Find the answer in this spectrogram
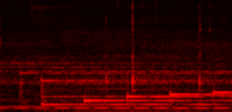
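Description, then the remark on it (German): Water drips steadily in a small grotto in a cave, with many stalactites hanging from the ceiling, each drop a clear plinking tone with a short echo, falling every half second or so over a low, continuous ambient hum. “Nach einigen Schritten gelangt ihr zu einer kleinen Grotte, in der viele Tropfsteine von der Decke herabhängen.”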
